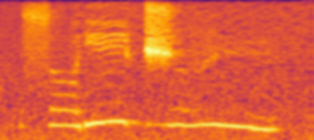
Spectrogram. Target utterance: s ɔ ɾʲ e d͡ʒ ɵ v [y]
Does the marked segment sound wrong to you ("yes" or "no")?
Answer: no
